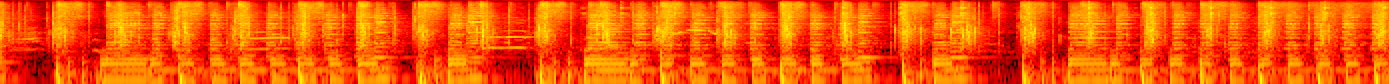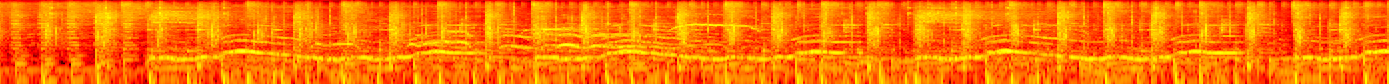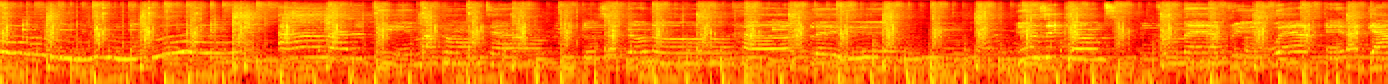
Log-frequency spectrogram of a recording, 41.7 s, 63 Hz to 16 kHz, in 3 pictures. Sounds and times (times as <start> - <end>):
Music: 0.0 - 41.6.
